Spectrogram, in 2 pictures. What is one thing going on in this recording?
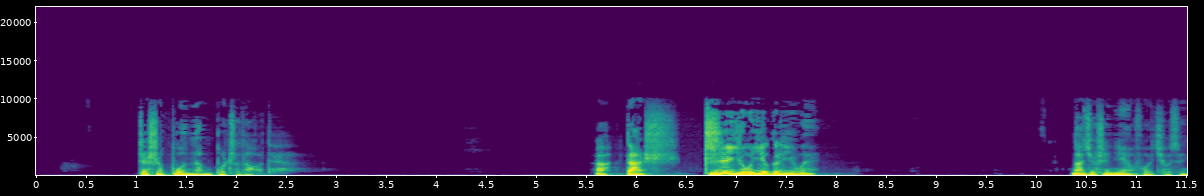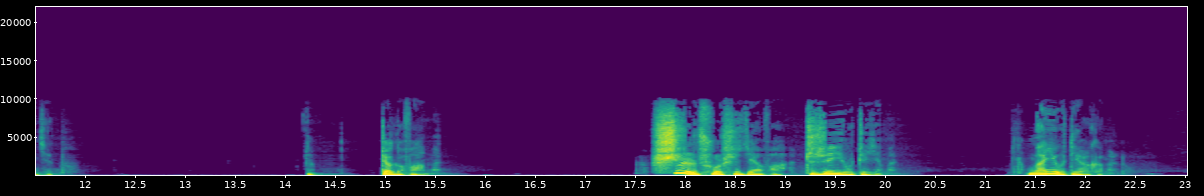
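An elderly man speaks calmly, with pauses, close to a microphone.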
